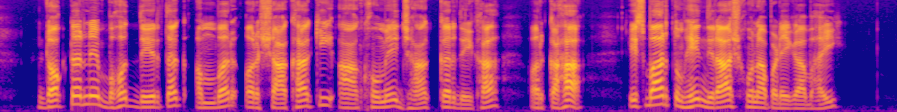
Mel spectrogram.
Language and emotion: Hindi, neutral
